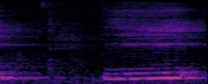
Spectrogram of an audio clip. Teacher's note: a língua sobe e ocupa quase toda a cavidade vocal, ficando apenas um pequeno espaço para o ar passar entre a língua e o céu da boca, e a cavidade vocal é muito pequena.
